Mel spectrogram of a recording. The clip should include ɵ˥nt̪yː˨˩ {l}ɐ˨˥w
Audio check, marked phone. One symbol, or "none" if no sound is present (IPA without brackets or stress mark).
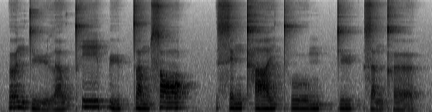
l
